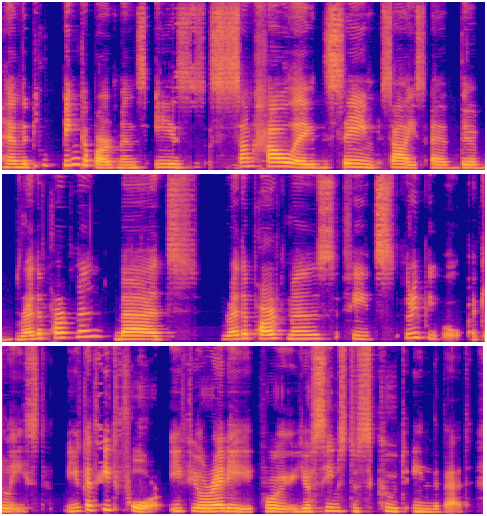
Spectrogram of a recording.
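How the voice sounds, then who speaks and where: A woman with a non-native accent, fairly high in pitch, speaking very slowly with ordinary pitch variation. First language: not English. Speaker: video game builder YouTuber. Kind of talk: casual gameplay commentary.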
